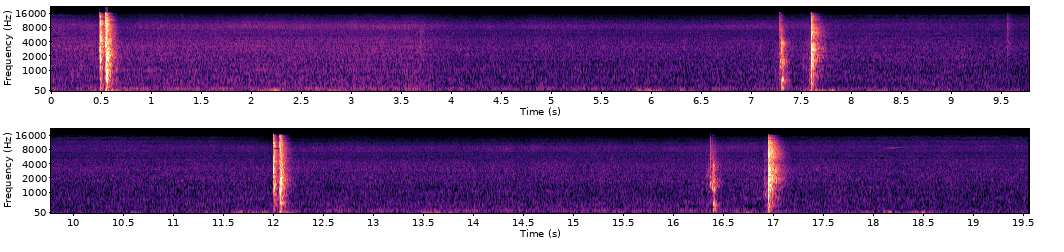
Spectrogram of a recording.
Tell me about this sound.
freezer commercial walk-in open close from inside
close, commercial, freezer, from, inside, open, walk-in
